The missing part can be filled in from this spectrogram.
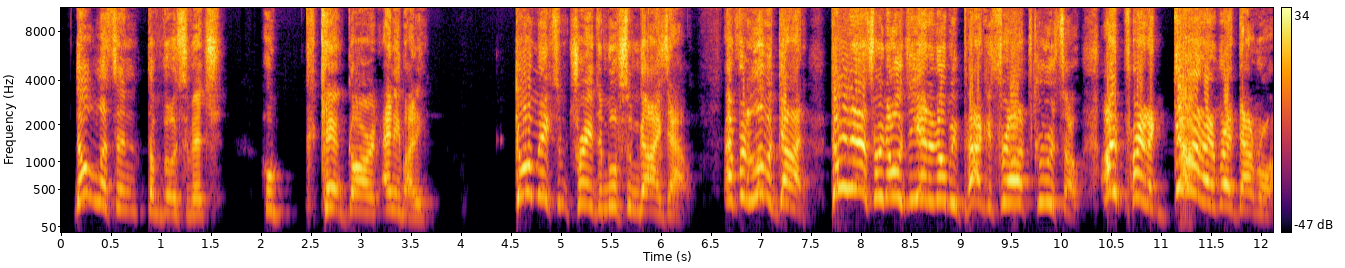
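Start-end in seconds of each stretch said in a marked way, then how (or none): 6.6-12.1 outright shouting, high-pitched and heated. Giving advice to chicago about trades, yelling. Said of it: "I'm sorry I'm yelling".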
